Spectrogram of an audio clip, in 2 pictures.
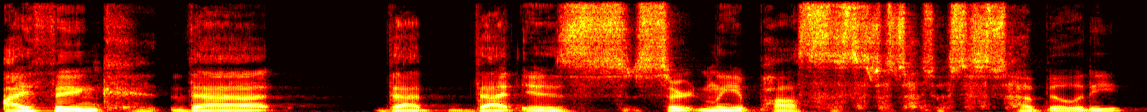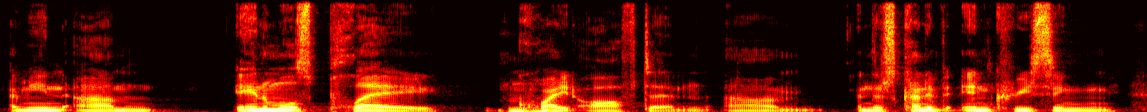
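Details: Adult male researcher with a self-reported speech impediment present throughout the interview; speech disfluency with word repetitions.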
